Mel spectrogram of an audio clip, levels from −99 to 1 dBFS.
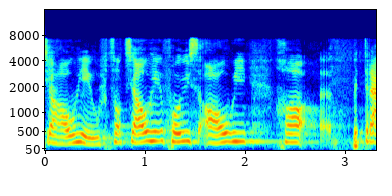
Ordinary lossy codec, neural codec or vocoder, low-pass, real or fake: none; codec, 16 kHz, 4 kbps, FunCodec, trained on Chinese and English, 50 frames a second; 7.2 kHz; fake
